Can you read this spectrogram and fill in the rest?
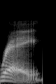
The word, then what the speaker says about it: Ray: So Raz was born in 854 AD in the city of Ray, which I did look up, and that's how you say it, which is south of modern-day Tehran, which is the capital of Iran.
